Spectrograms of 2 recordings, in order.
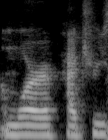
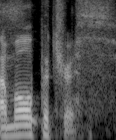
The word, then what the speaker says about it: Amor Patris: call that AR armor Amore yes yeah yay am more patri am more Patric yeah it's Latin for Father's Love Father's Love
